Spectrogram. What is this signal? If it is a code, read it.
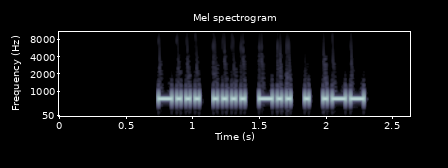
Morse code, heard as a keyed tone, about 34 wpm, 700 Hz. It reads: BHDEW
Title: Five Challenging Letter-Number Combinations 35wpm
